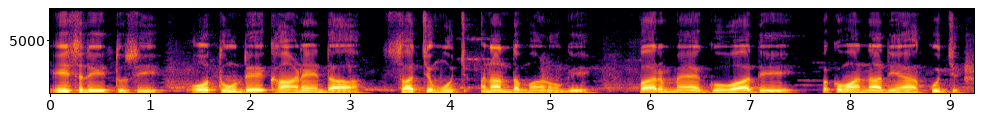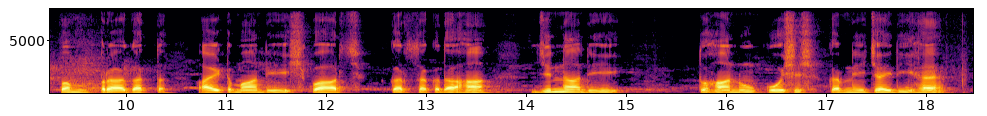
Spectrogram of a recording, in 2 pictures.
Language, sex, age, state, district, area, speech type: Punjabi, male, 45-60, Punjab, Firozpur, rural, read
